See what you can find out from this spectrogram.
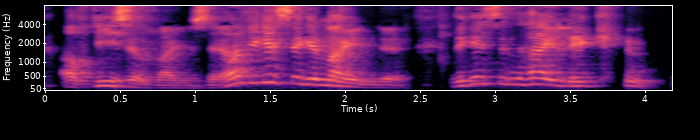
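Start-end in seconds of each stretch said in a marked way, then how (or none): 1.2-4.1 higher, fast, chirpy mock hello; mock greeting. Preacher mimicking a church greeting, higher and quick. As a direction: play a cheery churchgoer greeting a friend.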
